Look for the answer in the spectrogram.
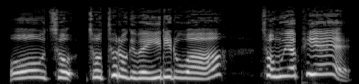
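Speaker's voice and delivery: rising panic into a high yell; panicked warning. Acted. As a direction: scream the warning at the driver. Truck about to hit car.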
